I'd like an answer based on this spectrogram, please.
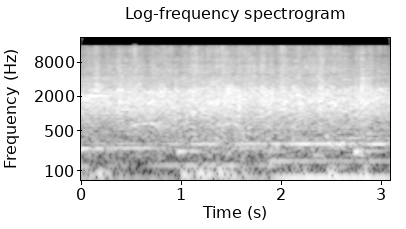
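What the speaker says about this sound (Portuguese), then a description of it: "Dê uma salva de palmas, Senhor Jesus." Congregation applause at a church missions congress, broad steady clapping from a crowd filling the room for about three seconds with no voices over it.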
